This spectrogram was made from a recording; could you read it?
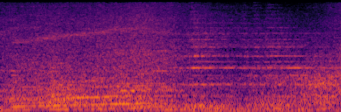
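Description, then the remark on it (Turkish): A black jeep's engine revs loudly and steadily, its pitch rising and shifting as it pulls away, with no voices over the sound. “Ail, Alvin ve arkadaşlarının hapsedildiği kafesi alıp dışarıda kendisini bekleyen siyah cipe bindi.”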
